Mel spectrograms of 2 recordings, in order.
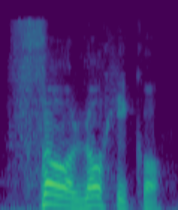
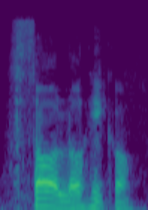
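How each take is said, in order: First: The z is said as a th sound. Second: The same.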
